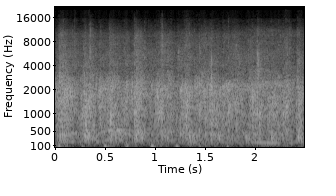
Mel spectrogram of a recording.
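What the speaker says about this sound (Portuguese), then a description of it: "peço uma salva de palmas para todos esses professores que estiveram conosco" An audience applauds teachers at a pre-ENEM essay-writing class event, dense steady clapping from many hands that holds at an even level throughout, with no talk over it.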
